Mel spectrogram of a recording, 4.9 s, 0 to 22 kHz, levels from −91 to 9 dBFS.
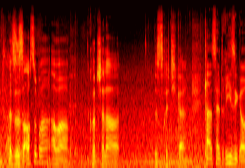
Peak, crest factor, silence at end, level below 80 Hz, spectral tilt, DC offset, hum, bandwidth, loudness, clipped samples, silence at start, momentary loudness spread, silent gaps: -4 dBFS; 22 dB; 0 s; -46 dBFS; -3.5 dB/octave; under 0.1%; none; 17.5 kHz; -24 LUFS; under 0.1%; 0 s; 16 LU; none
